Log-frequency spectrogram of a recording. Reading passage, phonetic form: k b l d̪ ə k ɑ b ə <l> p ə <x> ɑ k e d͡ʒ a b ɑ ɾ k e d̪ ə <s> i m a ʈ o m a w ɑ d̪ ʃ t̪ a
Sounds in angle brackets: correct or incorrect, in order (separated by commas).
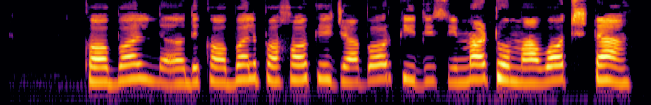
correct, correct, correct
